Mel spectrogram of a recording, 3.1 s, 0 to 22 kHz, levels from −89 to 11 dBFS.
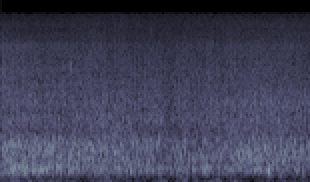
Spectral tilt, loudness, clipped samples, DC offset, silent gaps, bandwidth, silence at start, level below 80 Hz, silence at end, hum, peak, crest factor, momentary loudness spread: -2 dB/octave; -36 LUFS; under 0.1%; under 0.1%; none; 16 kHz; 0 s; -64 dBFS; 0 s; none; -20 dBFS; 16 dB; 4 LU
